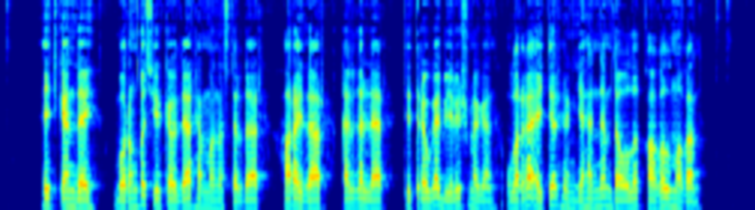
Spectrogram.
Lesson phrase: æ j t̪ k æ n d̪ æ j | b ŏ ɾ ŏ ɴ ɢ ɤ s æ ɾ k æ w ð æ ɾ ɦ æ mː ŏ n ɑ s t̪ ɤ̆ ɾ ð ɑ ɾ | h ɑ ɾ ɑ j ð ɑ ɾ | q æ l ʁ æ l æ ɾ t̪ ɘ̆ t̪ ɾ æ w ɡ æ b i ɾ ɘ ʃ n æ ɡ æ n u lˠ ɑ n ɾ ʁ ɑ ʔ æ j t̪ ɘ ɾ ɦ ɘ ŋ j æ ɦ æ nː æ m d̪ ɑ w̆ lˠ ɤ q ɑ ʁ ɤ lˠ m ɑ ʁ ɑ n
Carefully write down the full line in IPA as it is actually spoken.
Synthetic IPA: æ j t̪ k æ n d̪ æ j | b ŏ ɾ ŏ ɴ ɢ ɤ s i ɾ k æ w ð æ ɾ ɦ æ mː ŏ n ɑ s t̪ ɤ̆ ɾ ð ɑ ɾ | h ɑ ɾ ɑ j ð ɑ ɾ | q æ l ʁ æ l æ ɾ t̪ ɘ̆ t̪ ɾ æ w ɡ æ b i ɾ ɘ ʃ m æ ɡ æ n u lˠ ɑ ɾ ʁ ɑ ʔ æ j t̪ ɘ ɾ ɦ ɘ ŋ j æ ɦ æ nː æ m d̪ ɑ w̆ lˠ ɤ q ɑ ʁ ɤ lˠ m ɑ ʁ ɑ n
